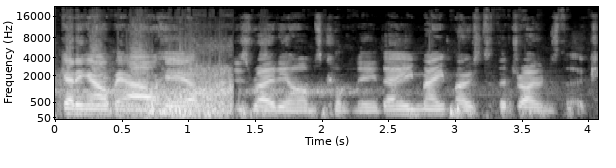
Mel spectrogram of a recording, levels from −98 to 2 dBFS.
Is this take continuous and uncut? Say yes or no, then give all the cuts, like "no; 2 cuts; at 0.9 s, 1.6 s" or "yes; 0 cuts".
no; 1 cut; at 1.4 s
